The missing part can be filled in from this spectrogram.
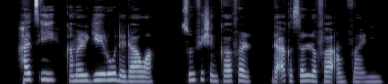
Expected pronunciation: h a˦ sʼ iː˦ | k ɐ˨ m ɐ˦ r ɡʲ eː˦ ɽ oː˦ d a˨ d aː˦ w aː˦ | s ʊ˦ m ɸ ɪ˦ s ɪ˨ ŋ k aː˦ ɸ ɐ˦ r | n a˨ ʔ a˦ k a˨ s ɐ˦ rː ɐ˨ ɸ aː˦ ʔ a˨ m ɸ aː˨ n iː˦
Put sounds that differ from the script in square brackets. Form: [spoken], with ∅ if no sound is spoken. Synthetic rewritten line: h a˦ sʼ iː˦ | k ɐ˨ m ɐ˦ r ɡʲ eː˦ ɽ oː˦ d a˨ d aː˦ w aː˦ | s ʊ˦ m ɸ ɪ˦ [ʃ] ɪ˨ ŋ k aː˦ ɸ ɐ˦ r | [d] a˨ ʔ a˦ k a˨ s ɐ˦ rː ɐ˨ ɸ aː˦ ʔ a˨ m ɸ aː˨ n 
